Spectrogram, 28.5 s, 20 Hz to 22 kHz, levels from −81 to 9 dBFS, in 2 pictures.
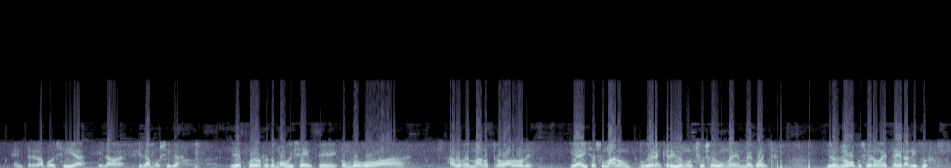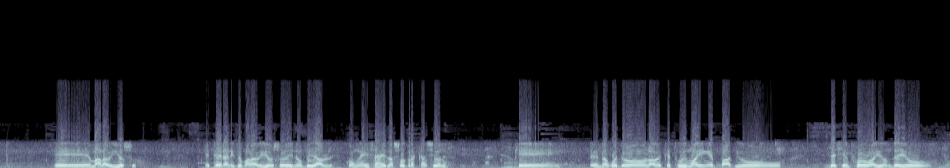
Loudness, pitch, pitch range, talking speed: -9 LUFS, 135 Hz, 125-155 Hz, 140 wpm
